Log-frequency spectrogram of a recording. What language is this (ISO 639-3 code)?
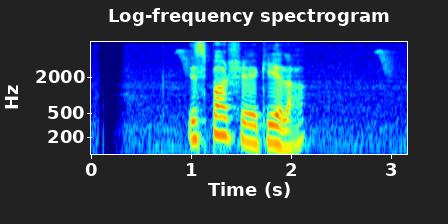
sin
